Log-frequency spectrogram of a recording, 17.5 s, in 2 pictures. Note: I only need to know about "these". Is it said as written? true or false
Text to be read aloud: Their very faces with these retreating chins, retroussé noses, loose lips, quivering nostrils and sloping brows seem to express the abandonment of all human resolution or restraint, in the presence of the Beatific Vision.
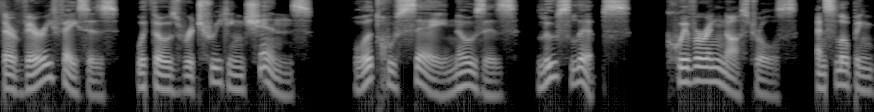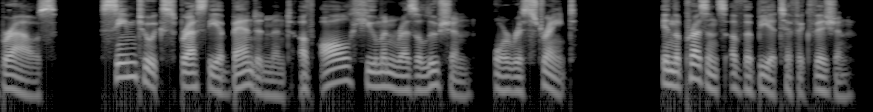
false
